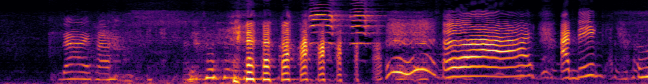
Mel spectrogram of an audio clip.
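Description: Voices talking, then a long, wavering, drawn-out voice-like call just before the end.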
